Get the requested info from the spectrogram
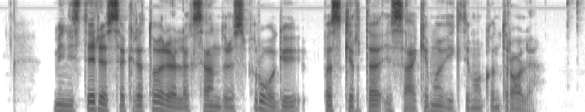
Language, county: Lithuanian, Klaipėda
